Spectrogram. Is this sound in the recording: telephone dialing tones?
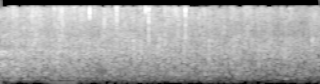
no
